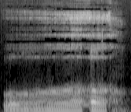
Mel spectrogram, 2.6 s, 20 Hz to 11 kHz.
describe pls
Zombie moan 2
horror, ghoul, roar, undead, zombie, snarl, monster, hiss, moan, gargle, creepy, growl, moaning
